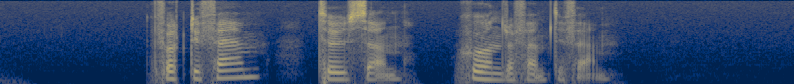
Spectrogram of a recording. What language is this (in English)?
Swedish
